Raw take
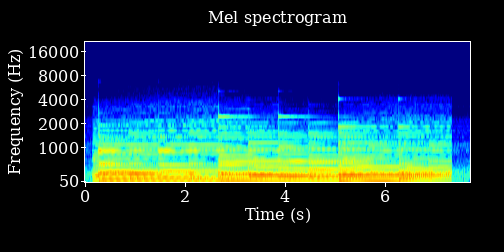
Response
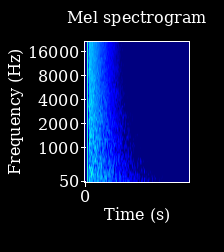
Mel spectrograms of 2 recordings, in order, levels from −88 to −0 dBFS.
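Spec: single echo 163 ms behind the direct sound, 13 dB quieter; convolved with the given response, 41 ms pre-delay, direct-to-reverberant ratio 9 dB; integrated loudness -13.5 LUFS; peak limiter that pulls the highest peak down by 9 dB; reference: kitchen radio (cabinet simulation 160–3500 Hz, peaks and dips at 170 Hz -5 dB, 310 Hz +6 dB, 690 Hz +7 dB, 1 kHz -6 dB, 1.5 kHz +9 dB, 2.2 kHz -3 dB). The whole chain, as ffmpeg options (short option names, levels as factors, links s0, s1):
-filter_complex "[0:a]alimiter=limit=0.106:level=0:latency=1,aecho=1:1:163:0.224,asplit=2[s0][s1];[1:a]atrim=start_sample=2205,adelay=41[s2];[s1][s2]afir=irnorm=-1:irlink=0,volume=0.335[s3];[s0][s3]amix=inputs=2:normalize=0,highpass=160,equalizer=f=170:t=q:w=4:g=-5,equalizer=f=310:t=q:w=4:g=6,equalizer=f=690:t=q:w=4:g=7,equalizer=f=1000:t=q:w=4:g=-6,equalizer=f=1500:t=q:w=4:g=9,equalizer=f=2200:t=q:w=4:g=-3,lowpass=f=3500:w=0.5412,lowpass=f=3500:w=1.3066,volume=5.01"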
